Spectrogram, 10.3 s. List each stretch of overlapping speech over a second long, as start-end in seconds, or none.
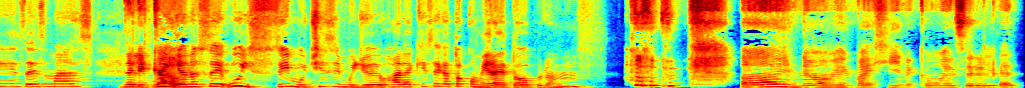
none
